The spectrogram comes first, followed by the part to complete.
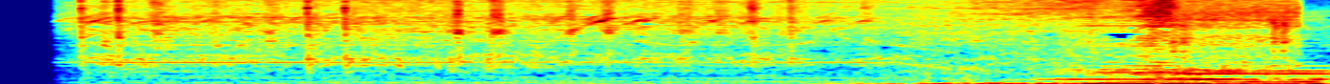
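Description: Intro sound-design effects: a steady hiss laced with rapid mechanical ticks and clicks, then a deep rumble that swells up to its loudest at the end.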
